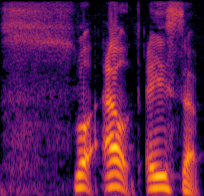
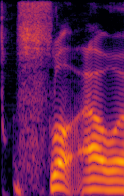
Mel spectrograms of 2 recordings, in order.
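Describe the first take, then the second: First: "Slot out asap" said slowly, with a clear "out"; slowly works out the intended "Slot out asap"; corrected reading. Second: "Slot our" read as written, the word our said like "hour"; misread comment. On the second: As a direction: reads "Slot our" aloud, puzzled at the typo. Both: Retold or imitated. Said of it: "that's what you meant to say".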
